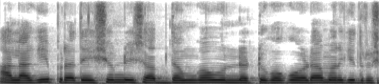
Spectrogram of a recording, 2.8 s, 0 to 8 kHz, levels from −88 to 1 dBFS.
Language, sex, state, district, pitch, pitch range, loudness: Telugu, female, Andhra Pradesh, Krishna, 210 Hz, 205-220 Hz, -12 LUFS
